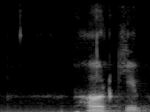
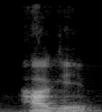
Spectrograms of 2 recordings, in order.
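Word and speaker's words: forgive: মানে হচ্ছে ভুলে যাওয়া ফাগিব ফাগিব ফরকিব না ফাগিব মানে হলো ক্ষমা করা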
